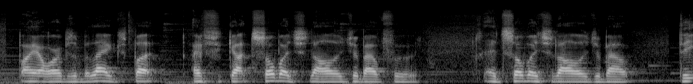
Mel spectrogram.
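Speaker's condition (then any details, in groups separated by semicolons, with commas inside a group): ALS; hands affected; uses wheelchair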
